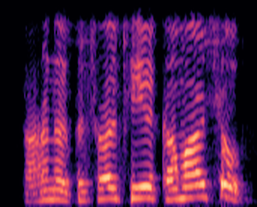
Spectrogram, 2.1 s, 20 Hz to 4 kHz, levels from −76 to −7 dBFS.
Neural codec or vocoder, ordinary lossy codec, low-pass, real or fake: codec, 44.1 kHz, 1.7 kbps, Pupu-Codec; Opus, 64 kbps; 3.6 kHz; fake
